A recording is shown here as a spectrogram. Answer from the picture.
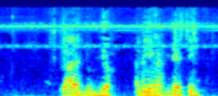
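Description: Two short phrases of a person talking over a steady, high-pitched chirring of crickets.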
